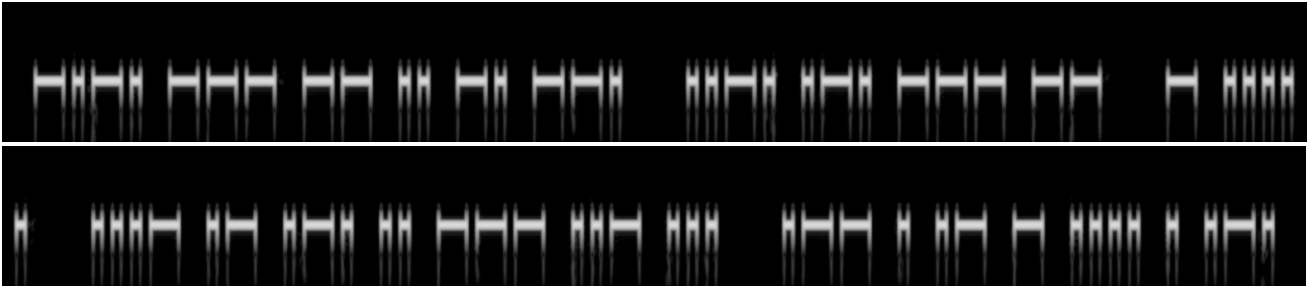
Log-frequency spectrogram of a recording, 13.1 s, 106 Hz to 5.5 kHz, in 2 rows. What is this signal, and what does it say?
Morse code, heard as a keyed tone, about 25 wpm, 600 Hz. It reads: COMING FROM THE VARIOUS WEATHER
